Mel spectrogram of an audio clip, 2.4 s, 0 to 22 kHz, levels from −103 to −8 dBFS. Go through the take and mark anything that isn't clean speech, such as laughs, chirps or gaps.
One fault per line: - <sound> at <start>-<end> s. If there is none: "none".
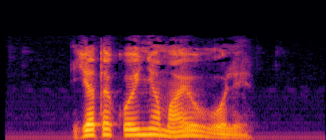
none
